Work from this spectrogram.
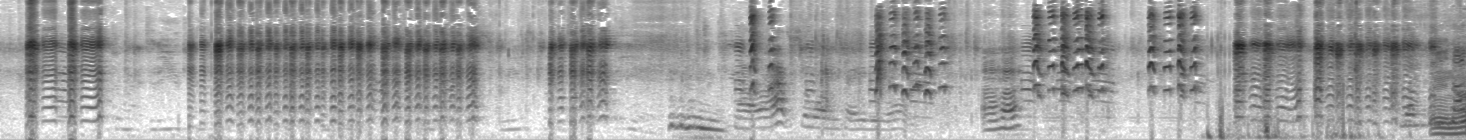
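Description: A squeaky toy sheep bleats in repeated bursts, loud and close, with some pauses between, while people talk nearby.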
